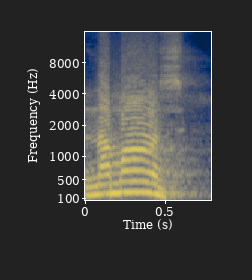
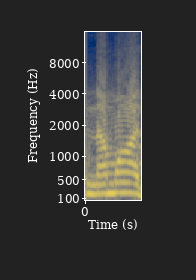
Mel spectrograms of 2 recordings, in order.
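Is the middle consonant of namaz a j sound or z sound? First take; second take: z sound; j sound. First: The word is said with a z sound. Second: The word is said with a j sound. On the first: The speaker calls it right. "जा से नमाज होता है" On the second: The speaker calls it wrong. "नमाज में जीम नहीं होगा"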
